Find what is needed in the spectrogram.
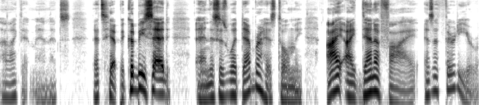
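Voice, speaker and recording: On a very clean recording with a silent background and a dry, close sound with no echo, a man speaks at a moderate pace in a fairly low pitch, with very wide pitch swings and big swings in loudness. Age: 60s. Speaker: podcast host and jazz musician. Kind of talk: casual solo podcast monologue. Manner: animated.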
